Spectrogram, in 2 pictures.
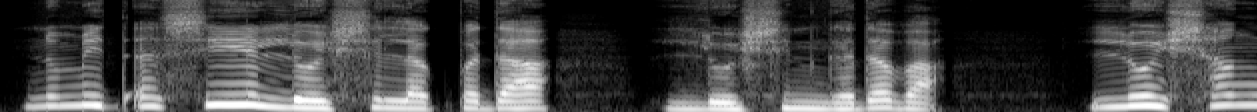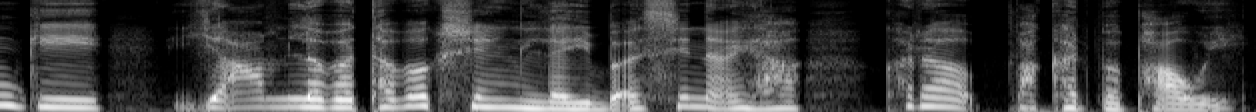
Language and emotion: Manipuri, fearful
